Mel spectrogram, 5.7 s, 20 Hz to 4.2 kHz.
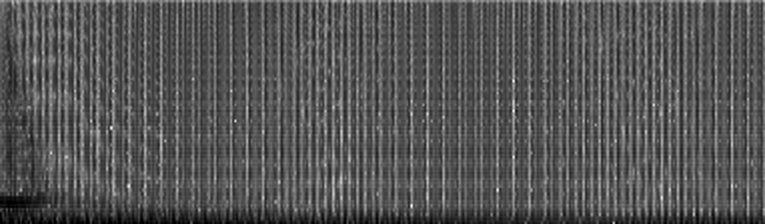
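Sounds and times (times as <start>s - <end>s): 
low synth: 0.0s - 5.6s.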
